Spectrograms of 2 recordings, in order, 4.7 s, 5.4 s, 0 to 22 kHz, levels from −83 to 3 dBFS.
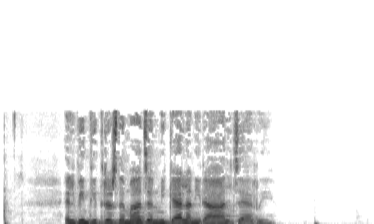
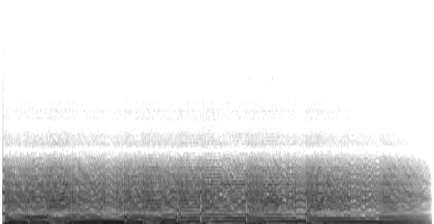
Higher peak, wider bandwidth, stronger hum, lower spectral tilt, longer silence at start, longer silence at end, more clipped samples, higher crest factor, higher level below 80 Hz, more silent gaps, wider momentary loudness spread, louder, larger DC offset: about the same, -4 dBFS vs -2 dBFS; first, 11.5 kHz vs 6.8 kHz; neither; second, -4 dB/octave vs -6.5 dB/octave; about the same, 0.05 s vs 0.05 s; first, 1.25 s vs 0.05 s; neither; first, 18 dB vs 12 dB; second, -62 dBFS vs -32 dBFS; neither; first, 9 LU vs 6 LU; second, -20 LUFS vs -14 LUFS; neither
